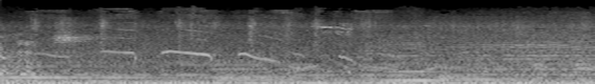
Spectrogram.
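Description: A dog whimpering: several short, high whines that fall in pitch during the first three seconds, over background music with sustained notes.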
